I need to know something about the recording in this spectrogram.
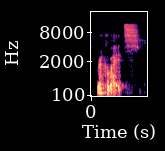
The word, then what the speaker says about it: Rechabites: The Rechabites.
